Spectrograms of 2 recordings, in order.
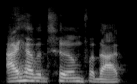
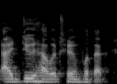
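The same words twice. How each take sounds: First: Said in the usual way. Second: "do" given the weight, the rest falls away; stress on do. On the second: Shown as a demonstration. Host insisting to the viewers, stressing "do". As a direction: lean on "do" to insist.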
